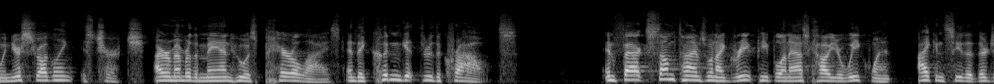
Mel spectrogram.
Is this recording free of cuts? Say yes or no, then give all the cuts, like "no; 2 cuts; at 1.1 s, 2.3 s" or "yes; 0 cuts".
no; 3 cuts; at 1.5 s, 3.4 s, 6.0 s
